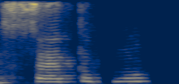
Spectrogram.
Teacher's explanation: A sílaba tônica, certo? É a antepenúltima.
